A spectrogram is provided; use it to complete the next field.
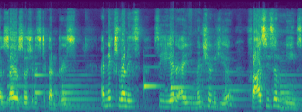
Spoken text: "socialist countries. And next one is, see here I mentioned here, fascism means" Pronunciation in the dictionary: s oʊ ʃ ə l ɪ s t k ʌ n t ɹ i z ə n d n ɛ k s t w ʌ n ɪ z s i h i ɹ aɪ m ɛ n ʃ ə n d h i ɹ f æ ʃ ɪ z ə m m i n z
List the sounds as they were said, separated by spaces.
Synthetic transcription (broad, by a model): s oʊ ʃ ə l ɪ s t k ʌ n t ɹ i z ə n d n ɛ k s t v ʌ n ɪ z s i h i ɹ aɪ m ɛ n ʃ ə n d h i ɹ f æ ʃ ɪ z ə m m i n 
